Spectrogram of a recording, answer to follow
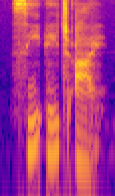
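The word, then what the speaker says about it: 吃: Chi, c h i, tone one, means to eat. You already heard it inside chi le ma. Say it. Chi. Chi. High and flat, like ji from airport.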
